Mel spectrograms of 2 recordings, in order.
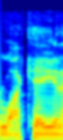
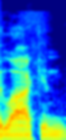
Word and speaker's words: Lycaon: That's where go back to King Lycan, where the you know the lycanthrope actually came from, or Lycaon, however you want to pronounce it. I say Lycan, but it's just like we said earlier.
